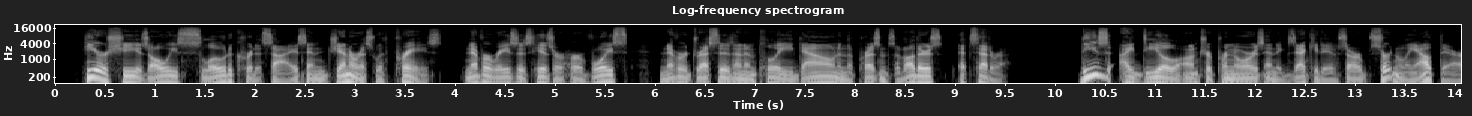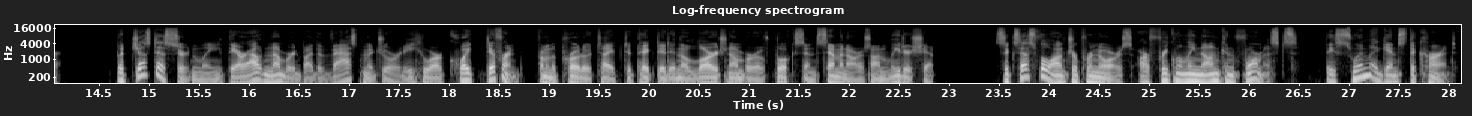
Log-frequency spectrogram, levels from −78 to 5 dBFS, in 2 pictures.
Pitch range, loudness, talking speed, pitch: 85-115 Hz, -20 LUFS, 165 wpm, 95 Hz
